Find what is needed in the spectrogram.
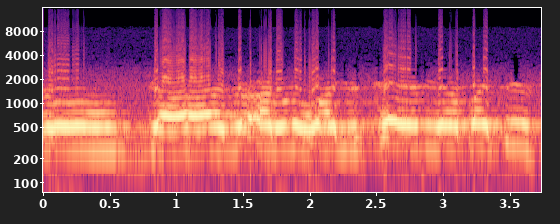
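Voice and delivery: high, sustained grieving plea; anguished prayer. Retold or imitated. Father praying for his dying child, anguished pleading. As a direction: beg God with a breaking heart.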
